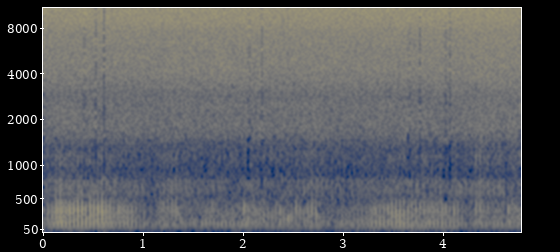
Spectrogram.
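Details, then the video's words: Domestic cat purring continuously close to the microphone indoors, a dense, fast-pulsed low rumble that rises and eases with each breath, loudest at the start and again near the end, with steady background hiss. "ASMR Request Cat Purring"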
